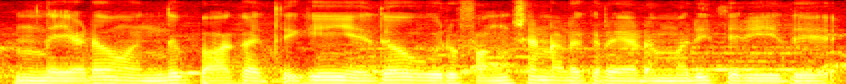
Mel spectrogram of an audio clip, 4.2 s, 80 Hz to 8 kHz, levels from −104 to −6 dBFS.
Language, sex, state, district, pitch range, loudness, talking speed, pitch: Tamil, male, Tamil Nadu, Namakkal, 100-115 Hz, -14 LUFS, 155 wpm, 105 Hz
